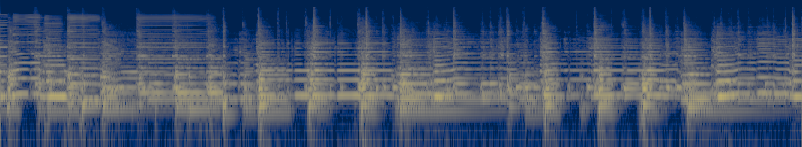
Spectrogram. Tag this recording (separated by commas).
Violin, Bowed string instrument, Pizzicato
